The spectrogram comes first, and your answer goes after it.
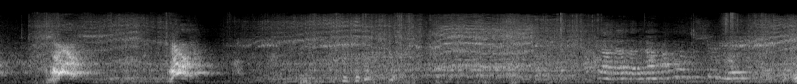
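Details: Fabio, a pet Golden Retriever, barking at a Spiderman toy: two loud single barks about a second apart, followed by several seconds of talking voices and softer indoor sounds.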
